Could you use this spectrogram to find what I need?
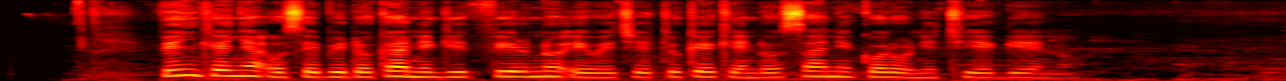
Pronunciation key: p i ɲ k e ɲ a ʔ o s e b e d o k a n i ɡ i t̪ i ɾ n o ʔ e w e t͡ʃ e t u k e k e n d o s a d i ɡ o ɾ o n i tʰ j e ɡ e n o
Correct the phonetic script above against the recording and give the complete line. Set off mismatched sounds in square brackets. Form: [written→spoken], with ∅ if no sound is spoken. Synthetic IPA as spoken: p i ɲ k e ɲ a ʔ o s e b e d o k a n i ɡ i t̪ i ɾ n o ʔ e w e t͡ʃ e t u k e k e n d o s a [d→n] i [ɡ→k] o ɾ o n i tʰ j e ɡ e n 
